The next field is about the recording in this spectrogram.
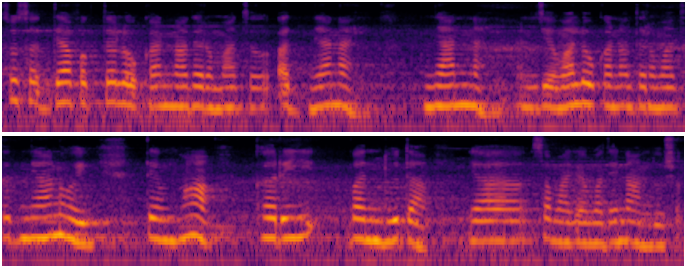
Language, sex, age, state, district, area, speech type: Marathi, female, 30-45, Maharashtra, Kolhapur, urban, spontaneous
